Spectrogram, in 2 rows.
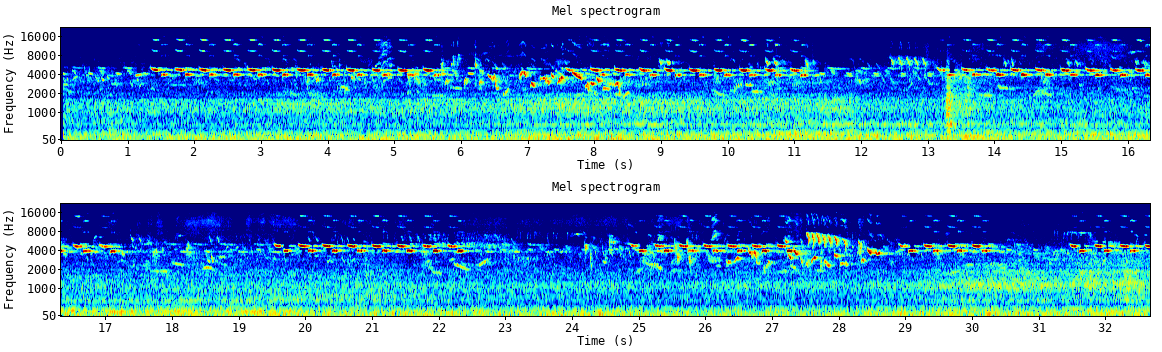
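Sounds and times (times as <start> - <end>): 
birds communicating: 0.0 - 32.6.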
